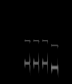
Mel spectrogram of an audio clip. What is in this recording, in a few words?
radio stop talking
